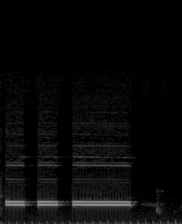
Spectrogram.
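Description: Three loud, steady whistle blasts from ACE interaction equipment in the military game Arma: two short toots, then one longer sustained blast, close and clear, with a low rumble running underneath.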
